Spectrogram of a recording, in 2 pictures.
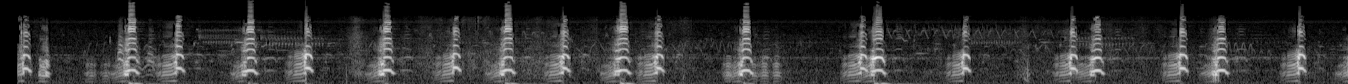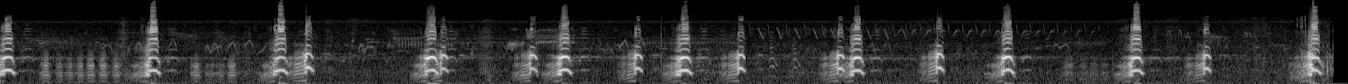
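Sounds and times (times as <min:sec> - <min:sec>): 
Canada goose mother calling goslings: 0:00.2 - 0:25.8, 0:26.4 - 0:26.8.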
